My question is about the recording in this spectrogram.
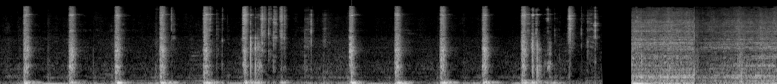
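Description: A hand hammer striking metal on an anvil in a steady rhythm of about two to three ringing blows a second, as the knife blank is forged. About six seconds in the sound cuts out briefly, then a steady hum comes in with a few more blows.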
